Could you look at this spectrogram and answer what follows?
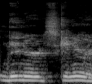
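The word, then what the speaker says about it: Lynyrd Skynyrd: I just remember that one of the first albums was called pronounced Leonard Skinner, and they had like the pronunciation thing, kind of where the accents go.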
